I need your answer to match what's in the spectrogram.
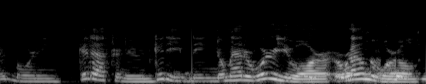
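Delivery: gentle, quiet, low, pleasant voice. Speaker greets listeners around the world in a nicer, quieter voice. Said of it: "That's my nicer, quieter voice".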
